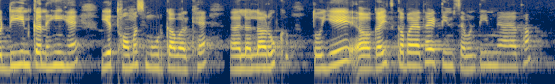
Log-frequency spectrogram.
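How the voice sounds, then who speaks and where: A woman teacher with a fairly high, mellow voice works through exam-prep questions, switching between Hindi and Indian-accented English. She reads each question out slowly, then explains it with fillers and self-corrections. The sound is dull and lo-fi, with a long reverb tail. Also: slight background noise.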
